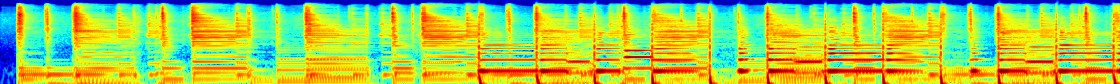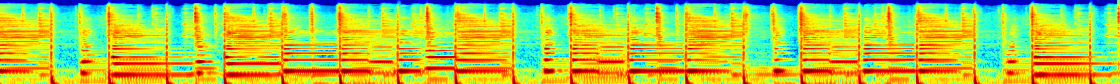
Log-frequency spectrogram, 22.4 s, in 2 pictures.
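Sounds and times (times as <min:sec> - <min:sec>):
saxophone: 0:04.7 - 0:22.4.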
